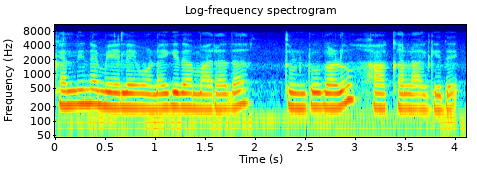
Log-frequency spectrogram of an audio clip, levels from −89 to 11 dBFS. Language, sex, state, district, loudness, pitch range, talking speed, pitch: Kannada, female, Karnataka, Bangalore, -14 LUFS, 185-205 Hz, 85 wpm, 195 Hz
